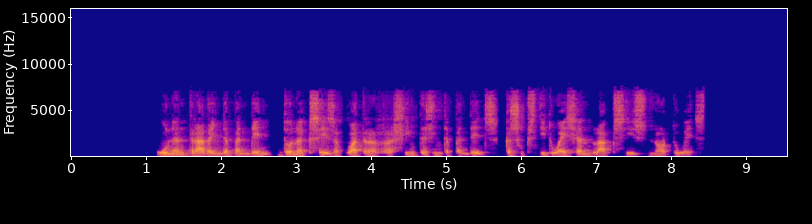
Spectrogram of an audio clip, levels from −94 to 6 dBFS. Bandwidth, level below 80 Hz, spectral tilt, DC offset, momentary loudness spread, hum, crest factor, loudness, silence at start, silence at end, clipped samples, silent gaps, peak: 7.6 kHz; -66 dBFS; -4 dB/octave; under 0.1%; 11 LU; none; 22 dB; -23 LUFS; 1.15 s; 1.1 s; under 0.1%; 5.73-5.79 s; -2 dBFS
